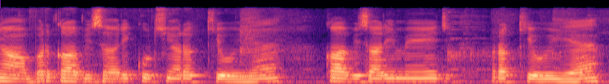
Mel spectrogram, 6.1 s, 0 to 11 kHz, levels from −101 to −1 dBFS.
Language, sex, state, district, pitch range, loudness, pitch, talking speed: Hindi, male, Uttar Pradesh, Shamli, 120-125 Hz, -20 LUFS, 125 Hz, 140 wpm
